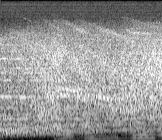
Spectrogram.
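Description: Electronic sci-fi intro music opening with a synthesised spaceship rushing sound, a dense whoosh over held tones. Low bass notes come in about a second in.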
